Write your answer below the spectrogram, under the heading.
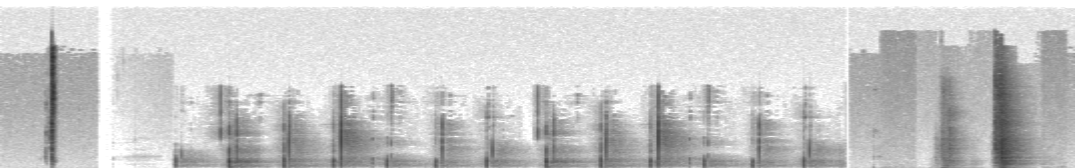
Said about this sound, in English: I'll go get the door. They've been waiting long enough.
